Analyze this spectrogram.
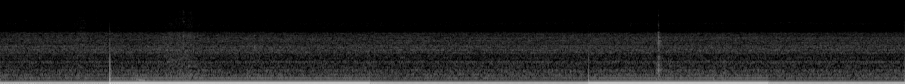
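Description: Ninja indoor smart grill running on max heat: a steady low hum that alternately swells and eases every two seconds or so, with a faint click as each louder stretch begins.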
